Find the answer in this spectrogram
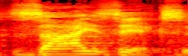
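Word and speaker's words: Zzyzx: It's Zyzix. Zyzix is how you pronounce that.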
